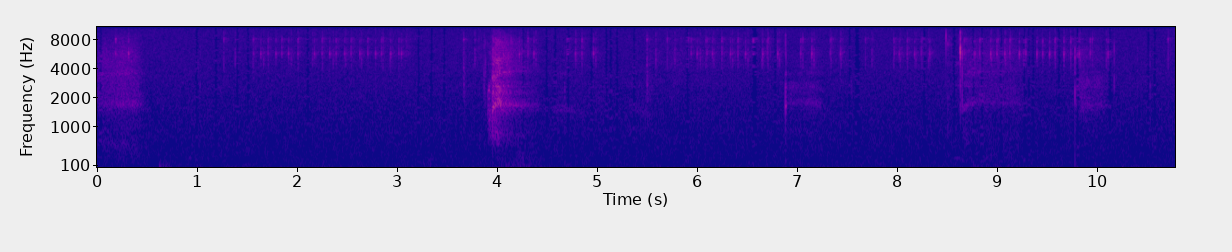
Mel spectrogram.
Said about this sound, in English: A lot more frantic clicking than actual strategies, you can see.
